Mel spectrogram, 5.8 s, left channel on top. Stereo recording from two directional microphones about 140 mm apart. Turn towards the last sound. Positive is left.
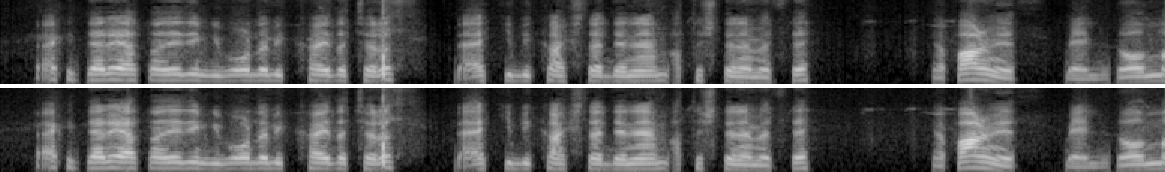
turn(degrees=-10)  # may be behind; listen again after turning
